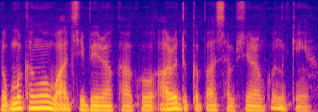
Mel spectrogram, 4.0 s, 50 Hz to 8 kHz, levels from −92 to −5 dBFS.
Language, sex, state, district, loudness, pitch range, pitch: Garo, male, Meghalaya, West Garo Hills, -17 LUFS, 100-135 Hz, 110 Hz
